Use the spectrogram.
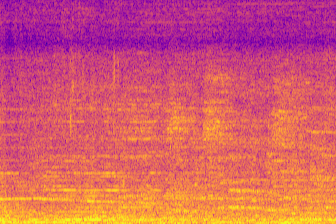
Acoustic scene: cafe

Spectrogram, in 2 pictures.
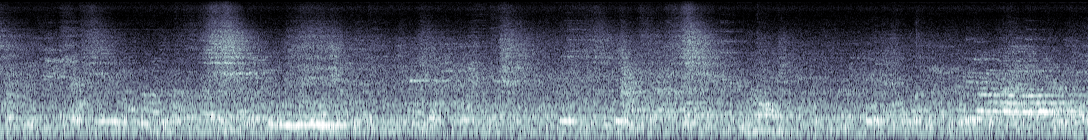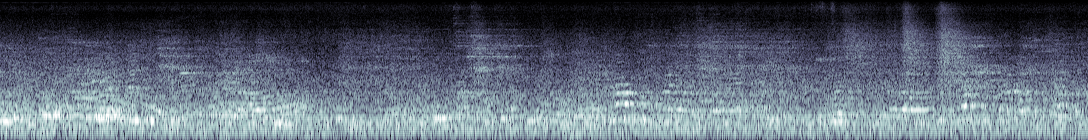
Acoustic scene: restaurant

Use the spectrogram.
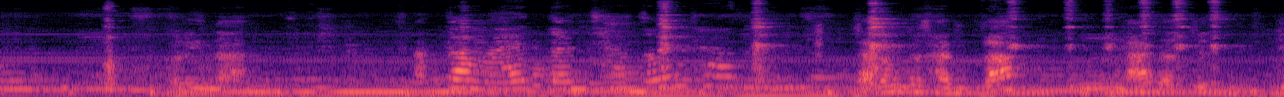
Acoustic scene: restaurant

